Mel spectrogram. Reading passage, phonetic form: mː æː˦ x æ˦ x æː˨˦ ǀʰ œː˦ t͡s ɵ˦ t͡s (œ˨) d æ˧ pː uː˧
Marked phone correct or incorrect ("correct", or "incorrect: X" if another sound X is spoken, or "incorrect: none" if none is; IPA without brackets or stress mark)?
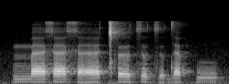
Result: incorrect: ɵ˨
